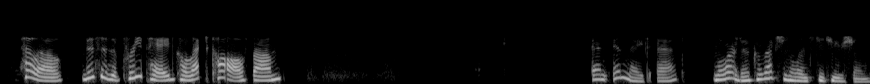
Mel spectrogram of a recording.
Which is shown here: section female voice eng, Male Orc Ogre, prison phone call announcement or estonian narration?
prison phone call announcement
